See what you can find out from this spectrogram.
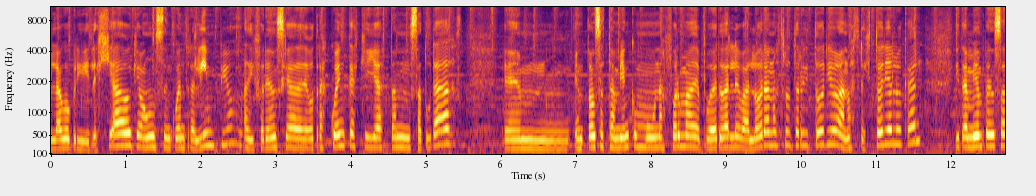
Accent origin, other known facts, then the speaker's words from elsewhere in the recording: Flor del Lago, Los Ríos, Chile; Nosotros como comunidad del lago Riñihue, que en particular la localidad de donde yo soy es Flor del Lago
